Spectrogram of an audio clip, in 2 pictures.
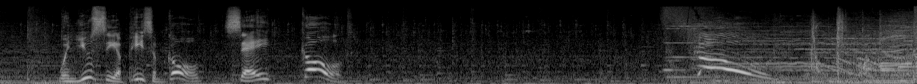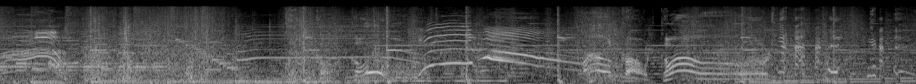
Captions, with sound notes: When you see a piece of gold, say, "Gold." Gold! [grunting] - Gold, gold, gold! - Yee-haw! Gold, gold, gold! [laughing]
